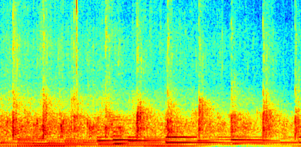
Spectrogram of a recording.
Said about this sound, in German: Lasst uns das gerne gemeinsam feiern mit einem Applaus.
